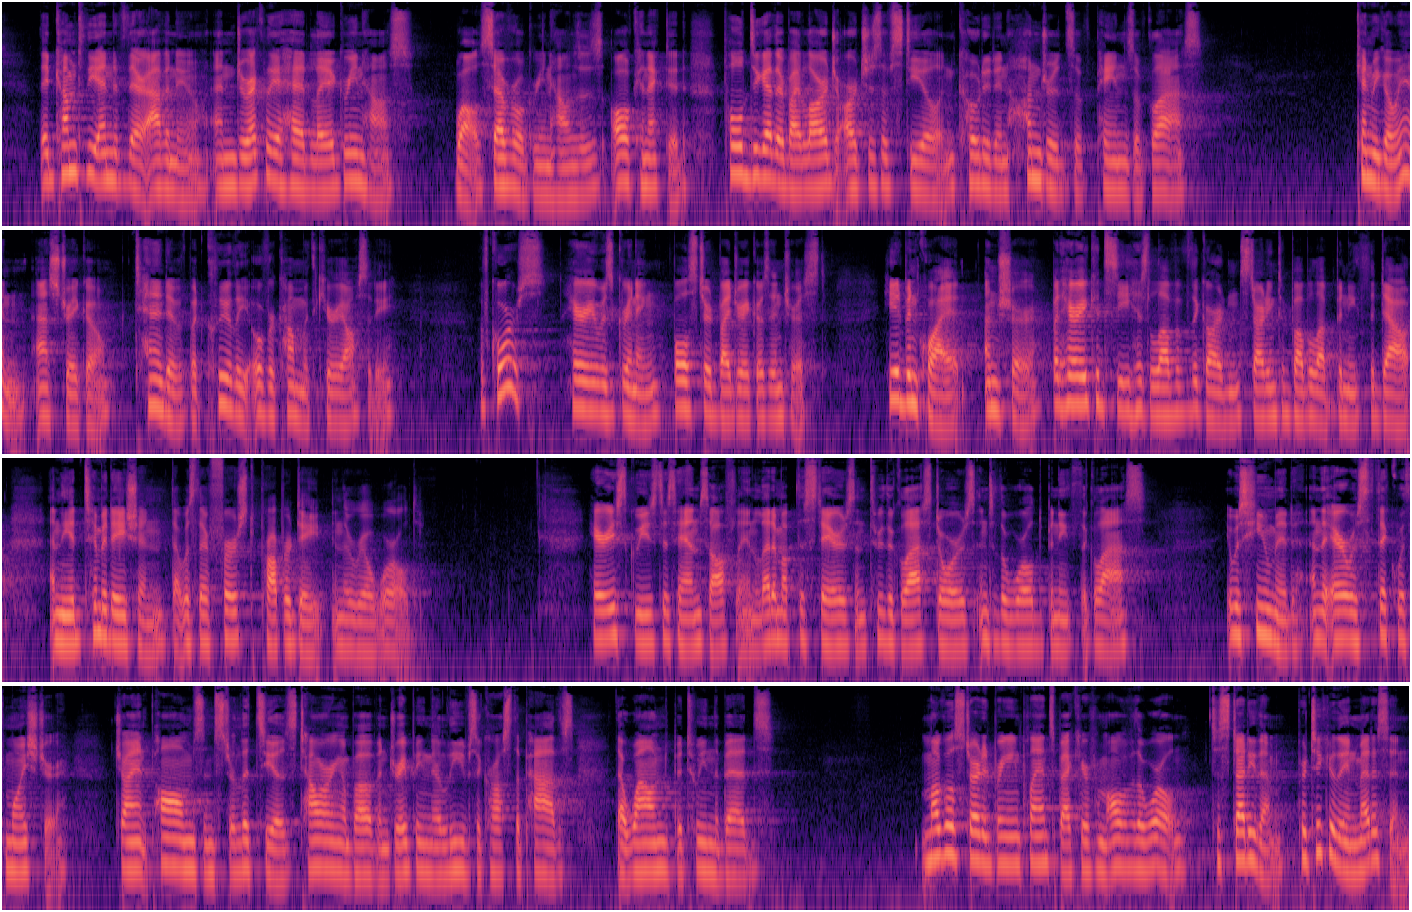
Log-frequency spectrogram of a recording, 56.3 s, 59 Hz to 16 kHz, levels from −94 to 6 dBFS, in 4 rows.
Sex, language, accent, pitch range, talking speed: female, English, American, 145-175 Hz, 165 wpm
